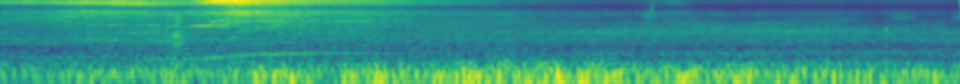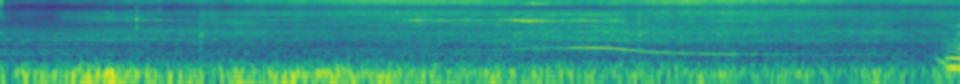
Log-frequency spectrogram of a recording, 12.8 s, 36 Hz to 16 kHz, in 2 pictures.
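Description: An FMS P-47 Razorback radio-controlled model warplane flying outdoors, its electric motor whining and rising in pitch as it passes and loops, moderately distant over steady wind noise, with no talking.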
